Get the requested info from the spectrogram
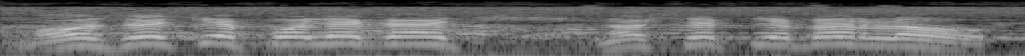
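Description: An actor playing a crude, gossiping lynch-mob member, sneering and insinuating, in an old Polish radio drama. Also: male voice, extremely high pitch, animated, normal speed, dull audio. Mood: eager. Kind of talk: mid-century Polish radio drama acting. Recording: old 1940s radio recording, crowd.

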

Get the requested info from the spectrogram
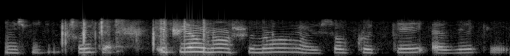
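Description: A woman chatting casually with lots of fillers as she shows off a toy model at home, filmed on a handheld camera held close. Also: fairly high pitch. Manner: chatty, hesitant, many fillers. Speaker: toy builder showing a model. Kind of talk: casual show-and-tell narration. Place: indoors at home. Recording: tinny lo-fi camera audio, hissy.

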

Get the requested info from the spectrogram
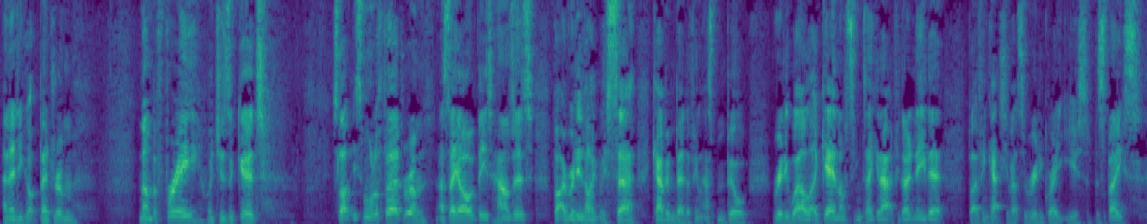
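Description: A man giving a chatty, upbeat walk-through tour of a house as an estate agent, his voice a little croaky, filmed on a handheld phone indoors. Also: fairly low pitch, brisk, fairly bright tone. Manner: chatty, upbeat, filler-heavy with many "um"s. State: slightly croaky voice. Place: inside a small house, walking room to room.

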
